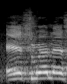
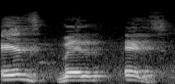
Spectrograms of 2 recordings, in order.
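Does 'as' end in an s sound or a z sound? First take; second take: s sound; z sound. First: Each 'as' ends with an s sound. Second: Each 'as' ends with a z sound. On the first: "एस well एस भी बोल सकते हैं" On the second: "एस का जो sound हो रहा है वो जैका होता है"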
